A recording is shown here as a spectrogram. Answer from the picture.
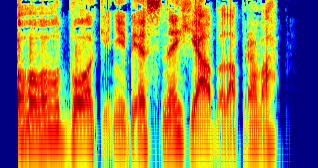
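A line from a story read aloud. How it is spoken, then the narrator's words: Moaning. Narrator (Russian): простонала Хедвиг Кюмельзавт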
